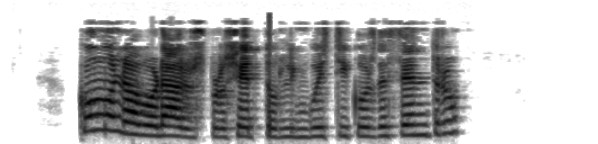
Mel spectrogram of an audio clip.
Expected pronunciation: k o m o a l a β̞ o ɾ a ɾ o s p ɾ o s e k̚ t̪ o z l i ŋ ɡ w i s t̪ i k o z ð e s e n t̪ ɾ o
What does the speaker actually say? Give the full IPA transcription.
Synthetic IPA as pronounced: k o m o e l a β̞ o ɾ a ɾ o s p ɾ o ʃ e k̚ t̪ o z l i ŋ ɡ w i s t̪ i k o z ð e θ e n t̪ ɾ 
